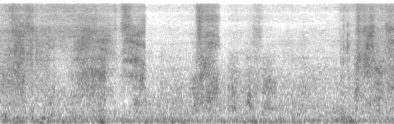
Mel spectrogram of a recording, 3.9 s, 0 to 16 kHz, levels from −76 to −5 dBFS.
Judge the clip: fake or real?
fake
